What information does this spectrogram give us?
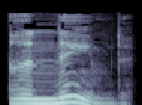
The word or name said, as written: unnamed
